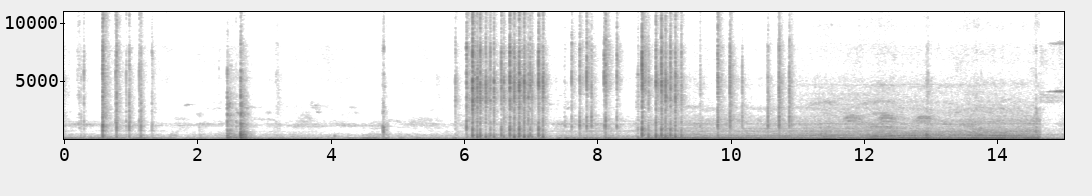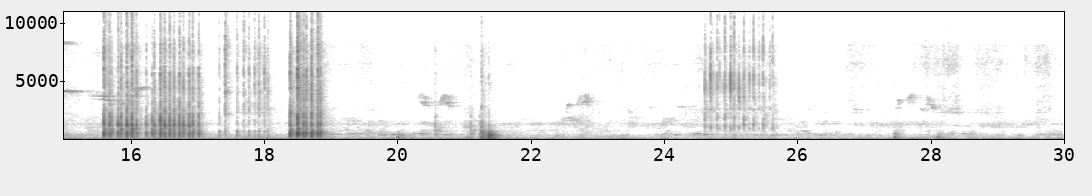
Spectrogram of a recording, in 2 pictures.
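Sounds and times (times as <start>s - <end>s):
plastic toy pieces handled: 5.8s - 11.0s.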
